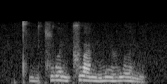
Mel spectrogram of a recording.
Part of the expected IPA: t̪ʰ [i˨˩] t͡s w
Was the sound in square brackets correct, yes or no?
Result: yes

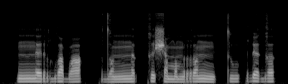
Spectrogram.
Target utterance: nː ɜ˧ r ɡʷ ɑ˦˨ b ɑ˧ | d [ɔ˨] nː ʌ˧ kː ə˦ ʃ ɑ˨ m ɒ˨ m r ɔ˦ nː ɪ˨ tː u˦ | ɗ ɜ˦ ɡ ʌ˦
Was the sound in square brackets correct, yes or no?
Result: yes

